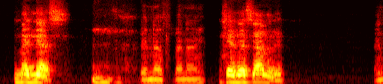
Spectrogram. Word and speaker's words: Van Ness: Why do they pronounce it Van Nuys when it's spelled Van Ness? Van Ness.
